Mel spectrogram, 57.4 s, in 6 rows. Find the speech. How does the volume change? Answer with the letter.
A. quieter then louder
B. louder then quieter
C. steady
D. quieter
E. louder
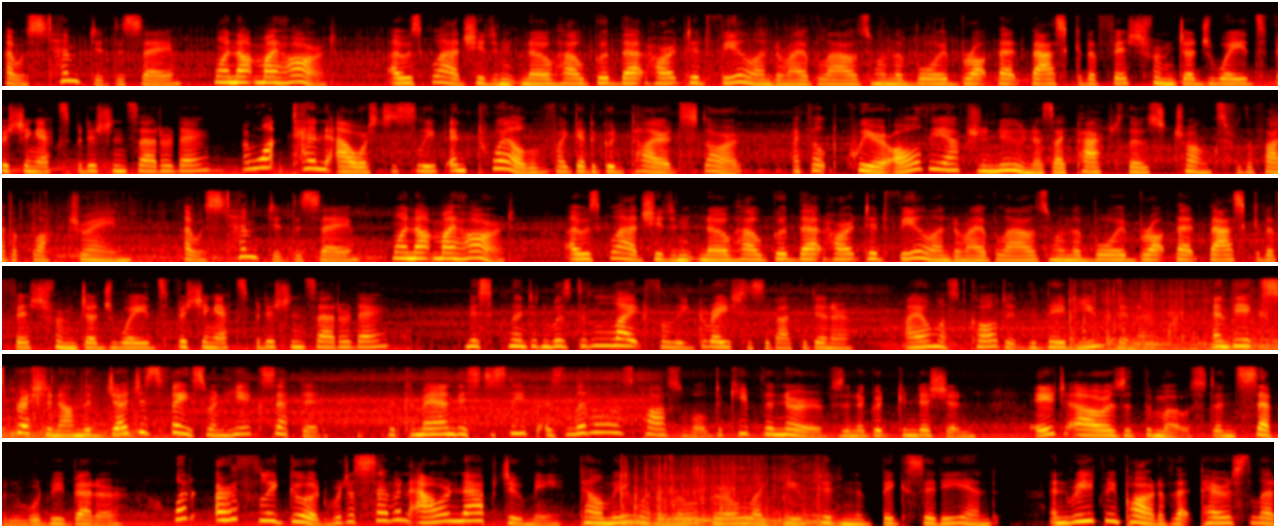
C.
